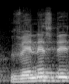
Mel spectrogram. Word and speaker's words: Wednesday: वेनेसडे जी spell छा आहे असां वटि? WEDNESDAY, वेनेसडे। हाणे हिते जेको डी आहे इहो छा आहे? साइलेंट आहे, ठीकु आहे, इहो पॉइंट यादि रखिजो।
